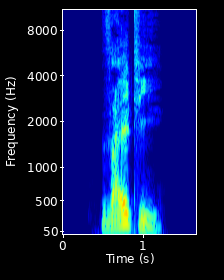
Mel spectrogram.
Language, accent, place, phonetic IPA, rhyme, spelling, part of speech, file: German, Germany, Berlin, [ˈzalti], -alti, Salti, noun, De-Salti.ogg
- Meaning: plural of Salto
